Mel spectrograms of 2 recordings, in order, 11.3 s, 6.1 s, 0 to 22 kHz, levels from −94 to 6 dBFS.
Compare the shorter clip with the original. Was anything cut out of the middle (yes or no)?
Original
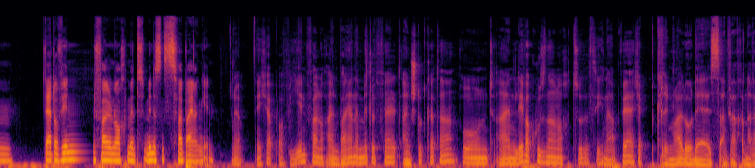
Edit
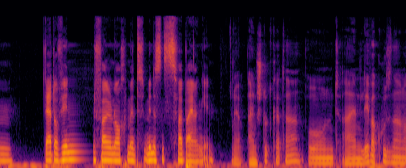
yes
